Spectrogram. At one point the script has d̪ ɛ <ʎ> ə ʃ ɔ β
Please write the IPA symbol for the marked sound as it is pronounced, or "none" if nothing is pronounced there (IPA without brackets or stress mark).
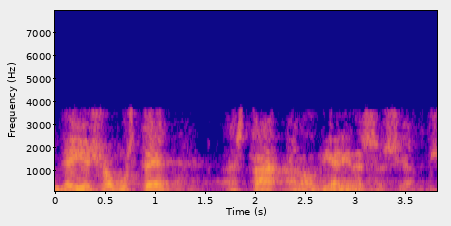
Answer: j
